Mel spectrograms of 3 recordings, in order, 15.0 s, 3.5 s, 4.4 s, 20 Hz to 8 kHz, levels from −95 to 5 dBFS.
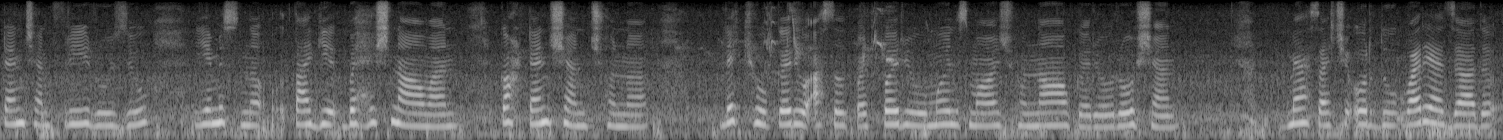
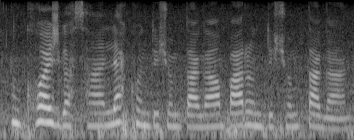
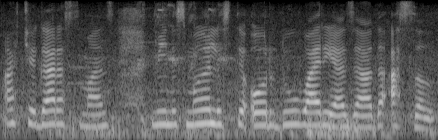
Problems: background sounds at intervals, background conversations at intervals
